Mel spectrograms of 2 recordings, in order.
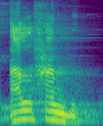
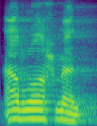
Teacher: আলিফেরও এখানে কিছু নেই আলিফের ব্যবহারটাও এখানে হইতেছে না আবার লামের ব্যবহারটাও হইতেছে না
